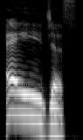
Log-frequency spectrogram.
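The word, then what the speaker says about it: Aegis: apparently is like this a just so yay ages that's exactly what I follow you pronounce it but now we have official confirmation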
